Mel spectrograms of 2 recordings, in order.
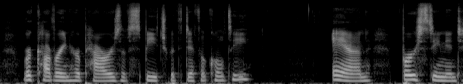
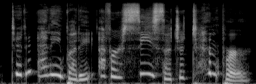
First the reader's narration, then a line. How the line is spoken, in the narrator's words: exclaimed the horrified Mrs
